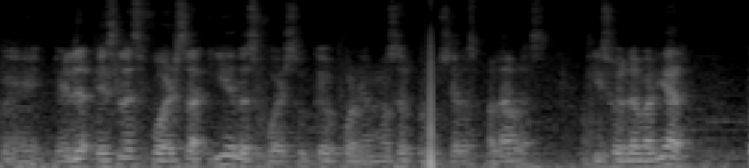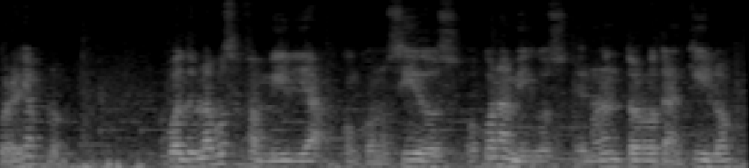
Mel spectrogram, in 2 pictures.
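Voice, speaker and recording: A man's voice: mid-range voice, far from the mic. A man presenting a class topic, explaining step by step with fillers and restarts. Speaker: student presenter. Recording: echoey room, mic from afar, music behind.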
